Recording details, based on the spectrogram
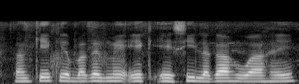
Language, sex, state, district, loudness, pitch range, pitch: Hindi, male, Jharkhand, Ranchi, -17 LUFS, 145-160 Hz, 150 Hz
